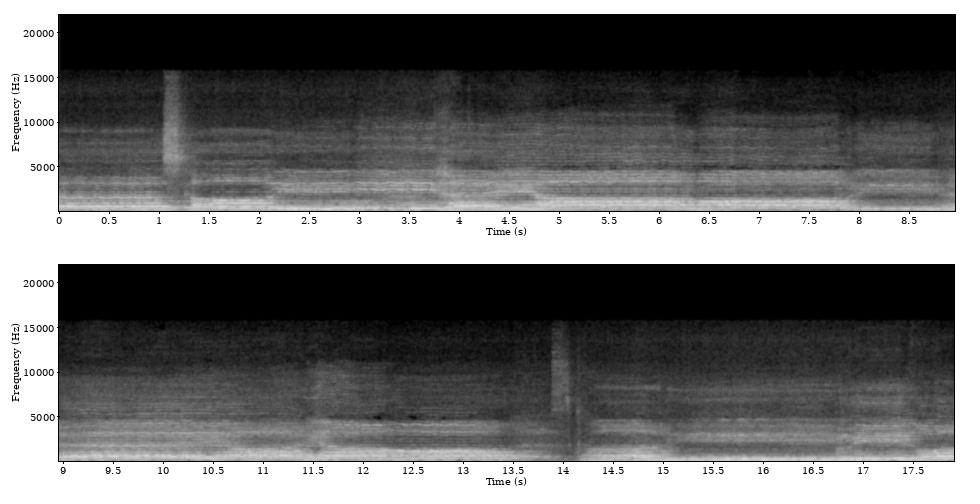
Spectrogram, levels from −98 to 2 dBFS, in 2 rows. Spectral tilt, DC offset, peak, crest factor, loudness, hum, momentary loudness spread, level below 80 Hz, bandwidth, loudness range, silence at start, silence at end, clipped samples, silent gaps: -5 dB/octave; under 0.1%; -4 dBFS; 14 dB; -18 LUFS; none; 7 LU; -60 dBFS; 11.5 kHz; 4 LU; 0 s; 0 s; under 0.1%; none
